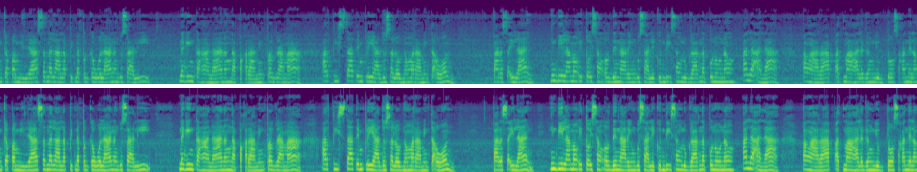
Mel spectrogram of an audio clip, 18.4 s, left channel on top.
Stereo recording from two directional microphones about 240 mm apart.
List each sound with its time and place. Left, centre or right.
0.0 s speech: right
